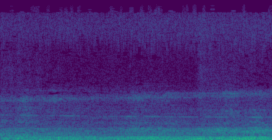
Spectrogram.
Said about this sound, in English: I thought that aeroplane was going to come through the house. Wow, that's loud.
